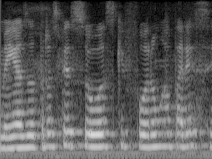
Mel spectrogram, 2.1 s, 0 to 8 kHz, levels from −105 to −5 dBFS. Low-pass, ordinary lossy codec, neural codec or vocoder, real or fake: none; none; none; real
